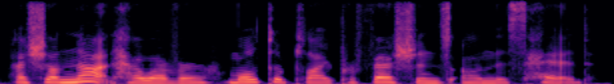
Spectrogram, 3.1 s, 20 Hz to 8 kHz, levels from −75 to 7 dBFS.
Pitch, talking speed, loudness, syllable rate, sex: 220 Hz, 175 wpm, -20 LUFS, 5.3 syllables/s, female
